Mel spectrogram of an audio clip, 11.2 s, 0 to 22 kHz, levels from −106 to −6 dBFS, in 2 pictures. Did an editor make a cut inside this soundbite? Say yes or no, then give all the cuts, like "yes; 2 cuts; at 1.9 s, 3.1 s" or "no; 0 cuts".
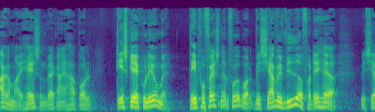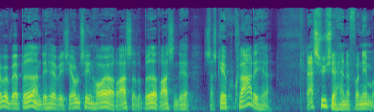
yes; 1 cut; at 10.2 s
